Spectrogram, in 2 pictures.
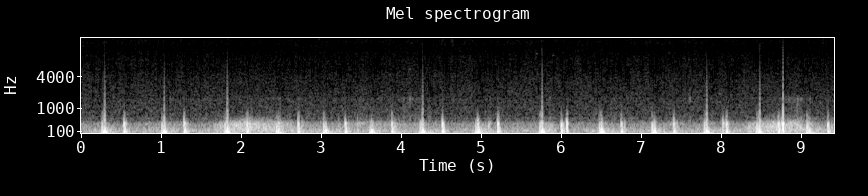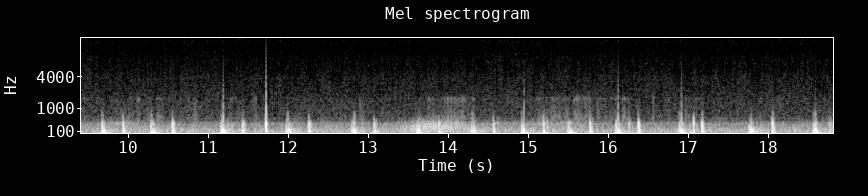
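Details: Steady, regular low thumping heartbeat, the uploader's own recorded in person, with faint soft rustling in the background.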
